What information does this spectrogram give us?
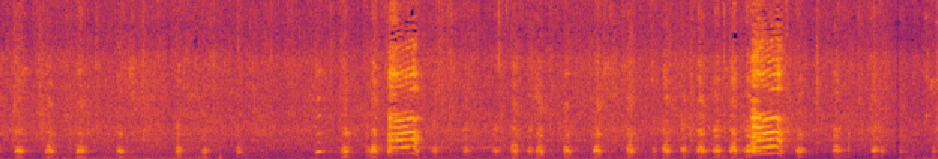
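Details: Splash Wyandotte breeding hens clucking busily in short repeated notes, broken by two loud, drawn-out squawks.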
